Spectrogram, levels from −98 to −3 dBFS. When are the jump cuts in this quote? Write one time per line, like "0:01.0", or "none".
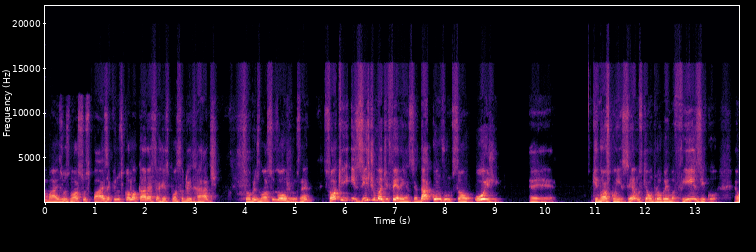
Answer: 0:05.5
